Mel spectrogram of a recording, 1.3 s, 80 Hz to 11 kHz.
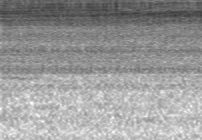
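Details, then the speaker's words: Cheap online-bought rotary tattoo machine running with a 9 round shader (9RS) standard needle fitted: steady, even high-pitched whir with fine buzzy hiss, no catches or stutters; works well, now has some sound. Normal running. "it works well very standard needle it also has sounds now"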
